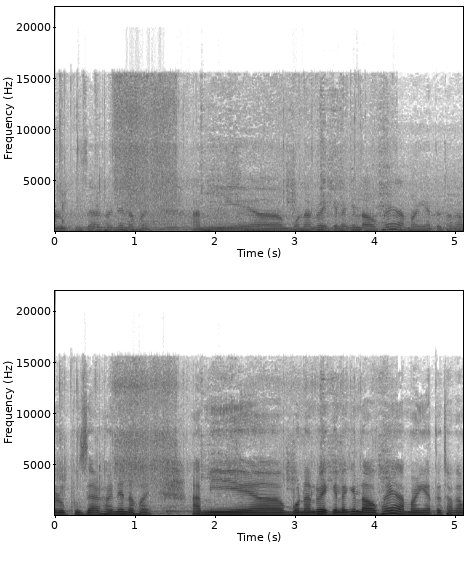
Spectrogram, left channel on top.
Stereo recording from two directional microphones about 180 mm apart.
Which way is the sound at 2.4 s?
55° right (ahead or behind).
